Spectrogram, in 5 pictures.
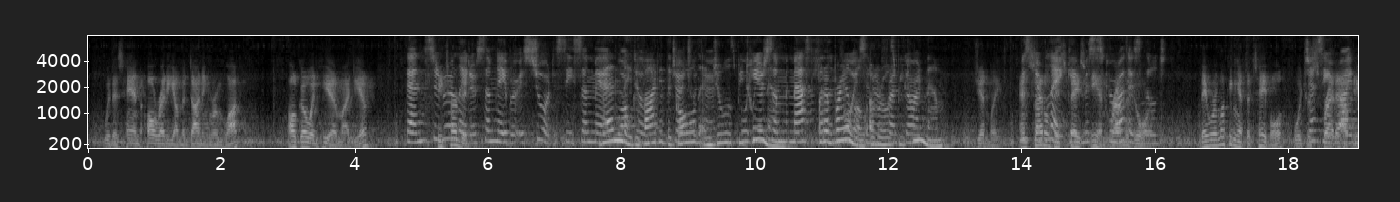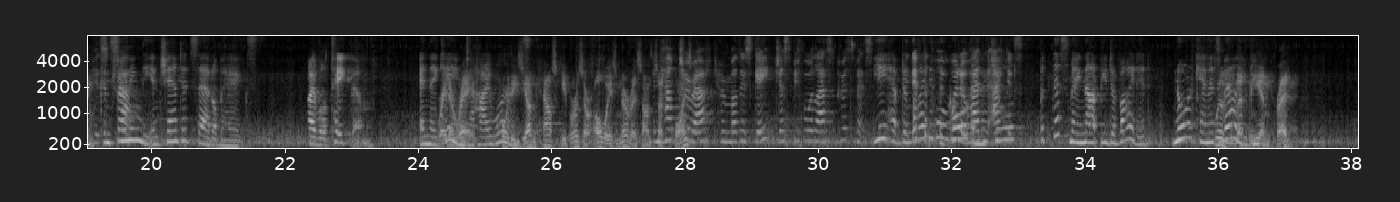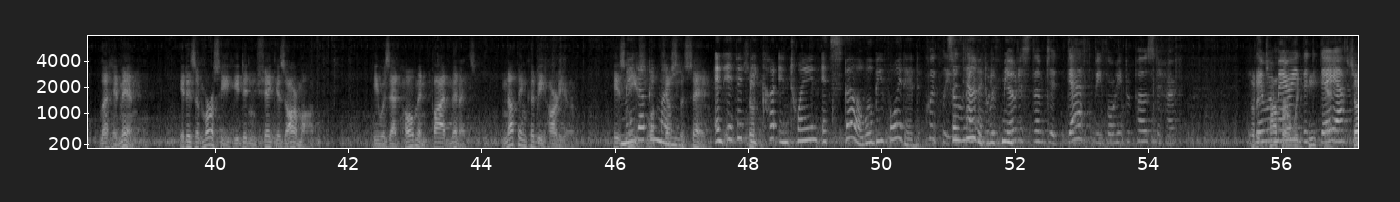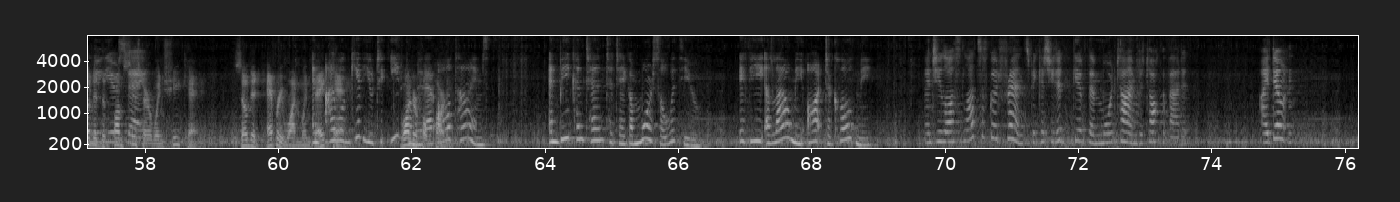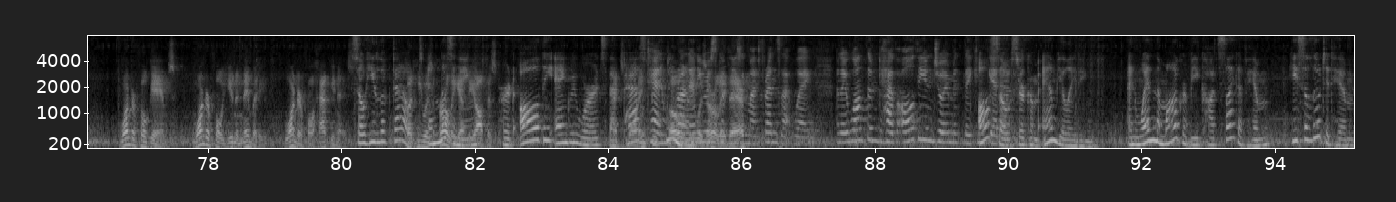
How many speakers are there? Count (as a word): three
